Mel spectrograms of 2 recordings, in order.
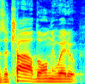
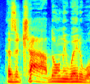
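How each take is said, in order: First: It is read in the speaker's ordinary voice. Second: It is read in a put-on character voice.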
